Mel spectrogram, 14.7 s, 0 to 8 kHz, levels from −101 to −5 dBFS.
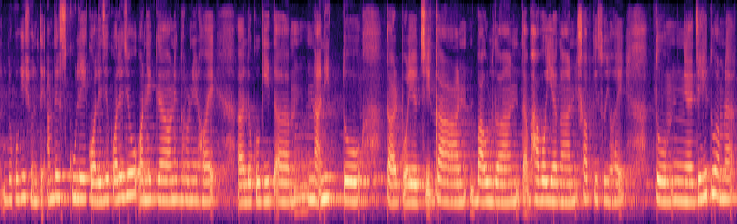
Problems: continuous background conversations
